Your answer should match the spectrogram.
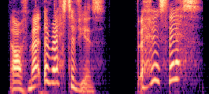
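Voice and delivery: pirate lilt leaping high at the end; curious pirate girl. A narrator's reading. Erin asking about Rowan, curious pirate girl. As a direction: swoop up into an inquisitive question.

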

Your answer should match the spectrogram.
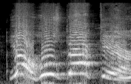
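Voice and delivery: calling out. Retold or imitated. Man challenging a noise in the woods, imitated calling out. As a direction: call into the distance. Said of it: "he calls down to the corner of the woods".

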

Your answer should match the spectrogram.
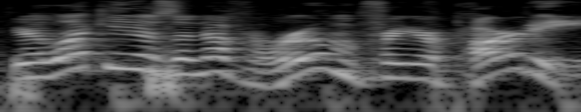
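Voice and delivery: exasperated. Real, not acted. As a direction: repeat it with annoyance. GM repeating, exasperated.

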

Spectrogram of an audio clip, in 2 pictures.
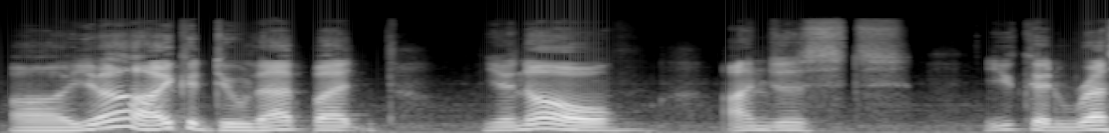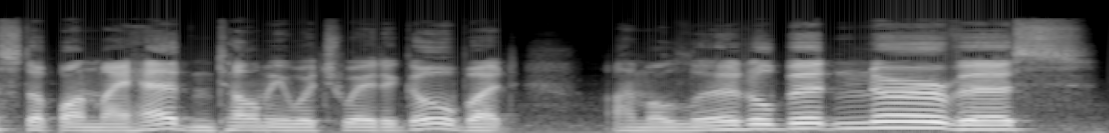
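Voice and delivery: a thirsty camel perking up; hint of a thirsty camel.

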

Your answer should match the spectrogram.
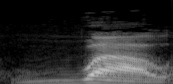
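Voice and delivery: loud, drawn-out mock amazement; retold big wow. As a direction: play up the scientists' amazement loudly. Retold amazement, repeated for effect.

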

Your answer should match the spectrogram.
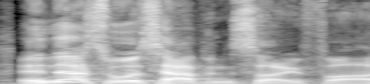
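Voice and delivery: ordinary delivery

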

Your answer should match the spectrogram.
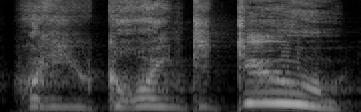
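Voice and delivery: ordinary delivery, nothing marked

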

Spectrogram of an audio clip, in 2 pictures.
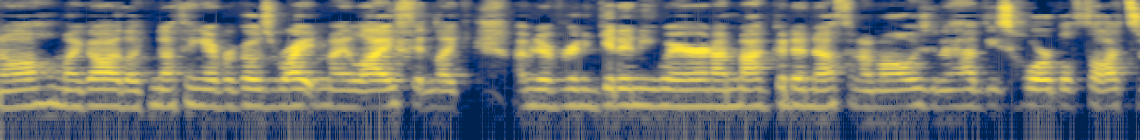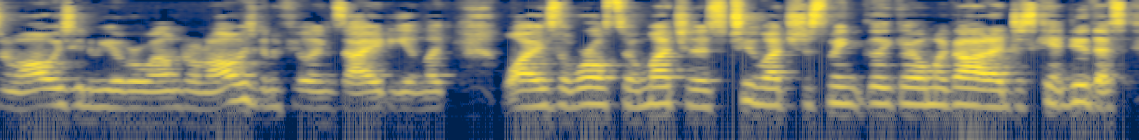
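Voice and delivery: rapid spiraling rant; overwhelmed, flustered. Acted. Acting out own anxious head spiral, flustered rush. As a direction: pile up worries without a breath, very fast. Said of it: "I'm feeling overwhelmed and I'm flustered".

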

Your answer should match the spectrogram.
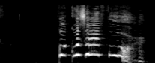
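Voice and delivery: high, breathy strangled yelp of pain; startled yelp. Retold or imitated. Grandson hit by grandma's magazine, high startled yelp. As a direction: squeak it out like you just got whacked.

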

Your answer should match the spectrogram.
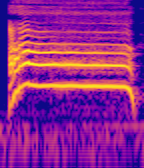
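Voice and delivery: high, loud frightened "Ah!"; a sudden scream at bared fangs; shriek of fright. Acted. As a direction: kids shrieking as the cobra opens its mouth. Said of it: "said Jack and Annie".

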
